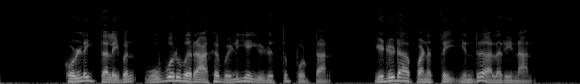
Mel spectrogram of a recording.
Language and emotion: Tamil, neutral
